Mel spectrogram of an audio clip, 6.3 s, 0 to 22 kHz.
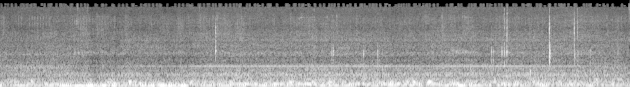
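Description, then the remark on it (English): A steady, loud low-frequency rumble fills the whole stretch, the constant drone of riding inside a moving train at 4 a.m., about 40 minutes before it arrives in Coimbatore, Tamil Nadu, India, with faint clicks and rattles scattered over it and no voices. “40 more minutes before this train arrives Coimbatore in Tamil Nadu, and that's the last major leg of this journey.”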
